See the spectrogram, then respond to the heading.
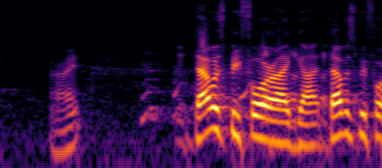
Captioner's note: laughter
